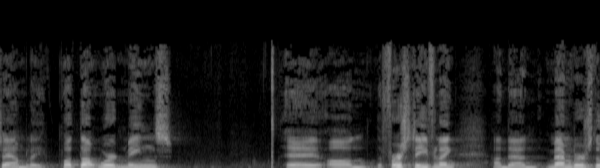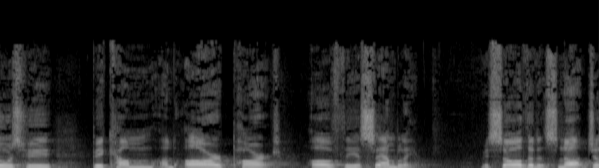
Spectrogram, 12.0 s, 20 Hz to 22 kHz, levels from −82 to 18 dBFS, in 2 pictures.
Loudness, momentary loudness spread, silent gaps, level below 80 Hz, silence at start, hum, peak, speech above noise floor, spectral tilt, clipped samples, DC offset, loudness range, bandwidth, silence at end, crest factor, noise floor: -22 LUFS; 11 LU; none; -62 dBFS; 0 s; none; -2 dBFS; 38 dB; -5 dB/octave; under 0.1%; under 0.1%; 2 LU; 16.5 kHz; 0 s; 20 dB; -60 dBFS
